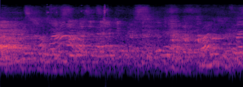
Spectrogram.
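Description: Indistinct chatter: several voices talking at once, none of them clear enough to make out.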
